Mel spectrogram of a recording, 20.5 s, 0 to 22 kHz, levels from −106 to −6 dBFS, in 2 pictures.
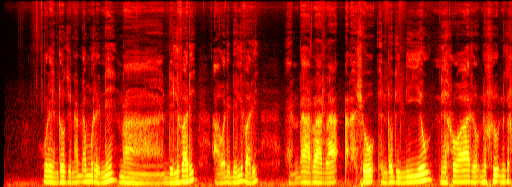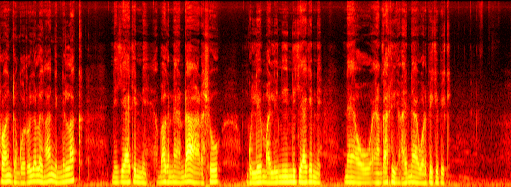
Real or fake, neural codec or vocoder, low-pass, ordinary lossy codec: real; none; none; none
